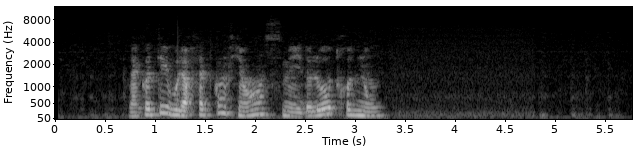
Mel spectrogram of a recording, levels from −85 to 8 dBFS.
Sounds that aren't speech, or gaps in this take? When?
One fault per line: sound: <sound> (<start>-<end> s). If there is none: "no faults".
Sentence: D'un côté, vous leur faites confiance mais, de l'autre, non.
no faults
